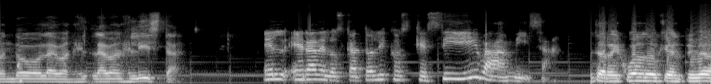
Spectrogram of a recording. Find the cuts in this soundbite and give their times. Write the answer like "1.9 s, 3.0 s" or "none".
2.0 s, 5.9 s

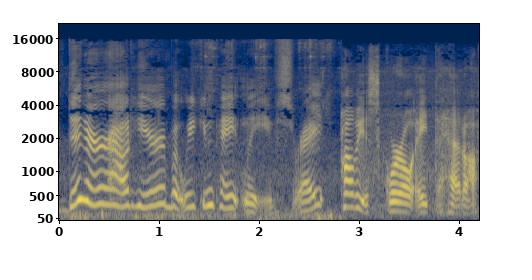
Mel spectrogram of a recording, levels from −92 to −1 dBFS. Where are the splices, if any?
2.7 s

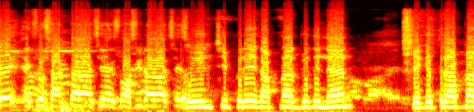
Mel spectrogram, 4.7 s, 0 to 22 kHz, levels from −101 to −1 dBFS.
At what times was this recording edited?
1.9 s

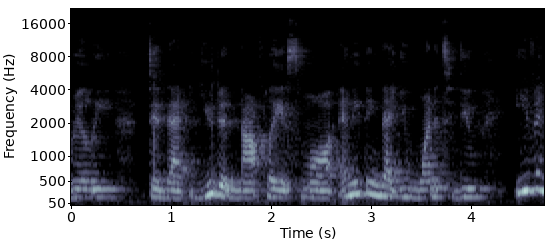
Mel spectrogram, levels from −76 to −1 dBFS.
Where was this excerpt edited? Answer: none

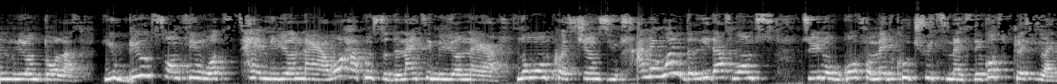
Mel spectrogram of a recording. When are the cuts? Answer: none

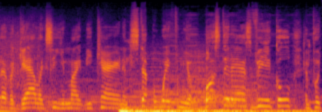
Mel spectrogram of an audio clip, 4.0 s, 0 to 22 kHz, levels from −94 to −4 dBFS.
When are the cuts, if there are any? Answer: none

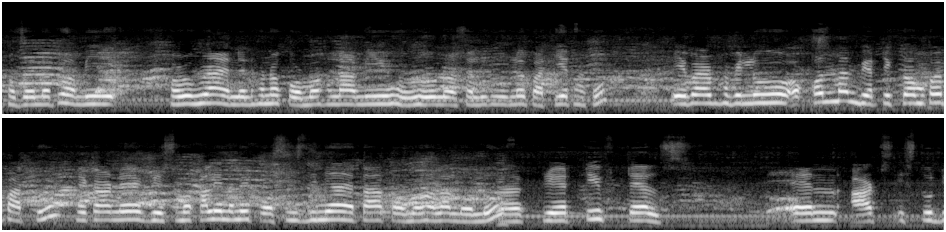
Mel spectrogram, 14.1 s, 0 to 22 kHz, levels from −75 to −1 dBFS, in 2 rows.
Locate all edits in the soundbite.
10.8 s

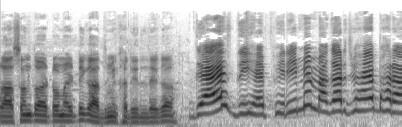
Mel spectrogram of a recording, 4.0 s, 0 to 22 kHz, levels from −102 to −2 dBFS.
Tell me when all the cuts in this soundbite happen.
1.8 s

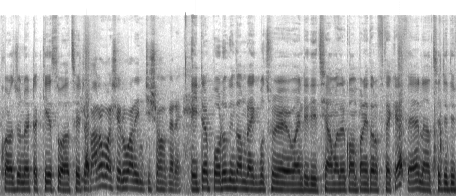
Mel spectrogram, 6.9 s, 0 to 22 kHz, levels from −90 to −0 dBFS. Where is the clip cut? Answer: 1.4 s, 6.1 s

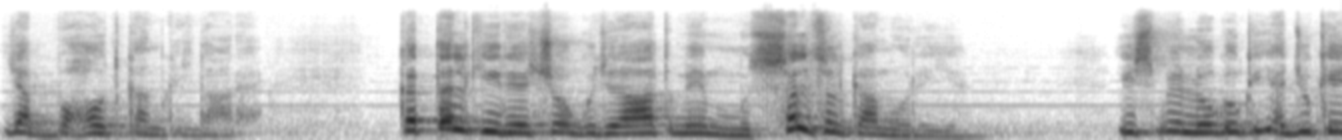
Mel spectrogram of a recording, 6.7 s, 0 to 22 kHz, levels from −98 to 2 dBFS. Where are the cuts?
none

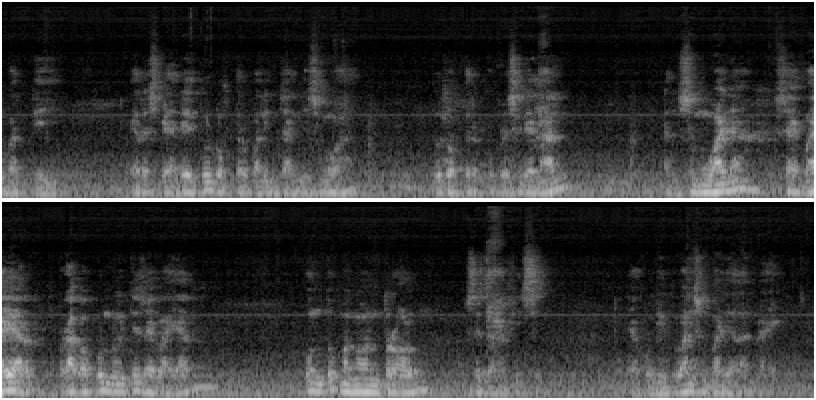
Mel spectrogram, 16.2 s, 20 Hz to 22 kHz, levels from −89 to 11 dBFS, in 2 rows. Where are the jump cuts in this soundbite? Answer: none

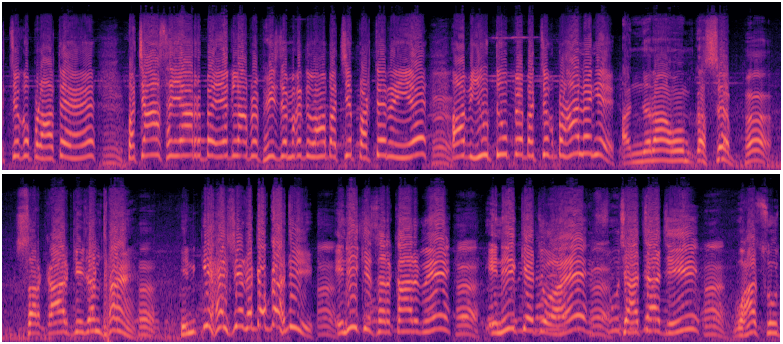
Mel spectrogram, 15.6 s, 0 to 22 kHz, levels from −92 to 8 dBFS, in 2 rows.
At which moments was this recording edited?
6.2 s, 11.0 s

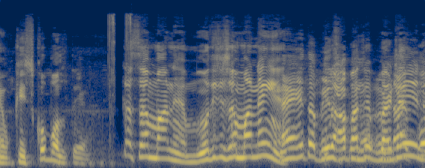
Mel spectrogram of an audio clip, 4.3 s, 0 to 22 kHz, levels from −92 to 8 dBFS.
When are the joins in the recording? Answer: 1.3 s

